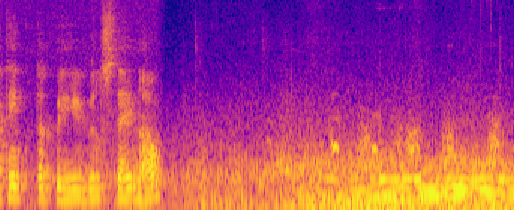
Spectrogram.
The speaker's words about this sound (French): À l'extrémité ouest de la ville ce matin, la soixantaine de chiens de la Base Camp Trapper Station sent la pression monter. Logique, ils s'apprêtent à amener en traîneau une poignée de touristes jusqu'à une cave de glace.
